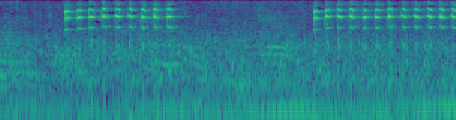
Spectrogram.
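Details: Olive-backed sunbird (konin) training recording for caged birds in moult: two fast regular high trills of about a dozen pulses each, separated by a pause, over a low background hum.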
